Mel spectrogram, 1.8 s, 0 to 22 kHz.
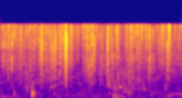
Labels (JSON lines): {"label": "biophony, cascading saw", "recorder": "SoundTrap 600 or HydroMoth"}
